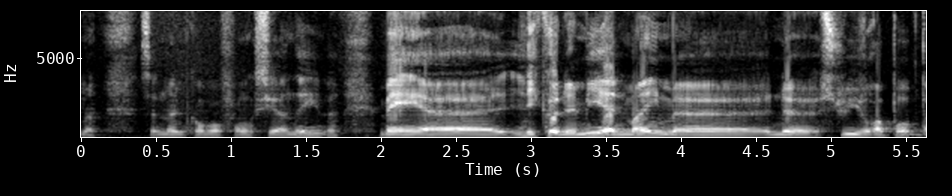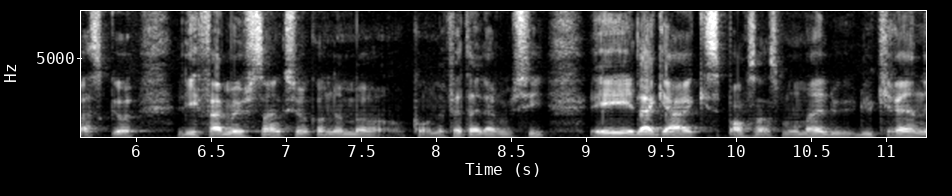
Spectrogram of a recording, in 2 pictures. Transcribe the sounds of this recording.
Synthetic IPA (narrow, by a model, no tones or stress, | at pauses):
mã | sɛləmɛ̃mkɔ̃vafɔ̃ksjɔnelɔmɛølekɔnɔmiɛlmɛ̃mønəsɥivʁapapaʁsə̥kəlefamøːz̥sɑ̃ksjɔ̃kɔ̃nkɔ̰̃nafɛt̪alaʁysi | elaɡɛːʁkʲi̥sə̥pɑːsɑ̃səmɔmɑ̃lylykʲʁɛn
